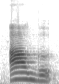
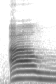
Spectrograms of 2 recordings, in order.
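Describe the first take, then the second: First: The final sound ends with a bouncing release. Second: The final sound flows on without a break. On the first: The speaker calls it wrong. "Jangan pula di kol-kola, jangan ag" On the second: The speaker calls it right. "tapi al"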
